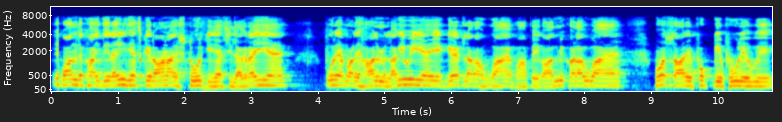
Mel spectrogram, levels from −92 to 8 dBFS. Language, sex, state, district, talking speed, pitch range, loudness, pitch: Hindi, male, Bihar, Jamui, 205 wpm, 135-160 Hz, -15 LUFS, 150 Hz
